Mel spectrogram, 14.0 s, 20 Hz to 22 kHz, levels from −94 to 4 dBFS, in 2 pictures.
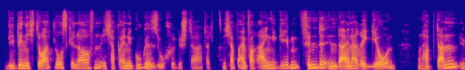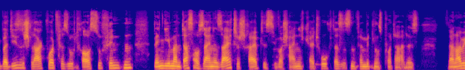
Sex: male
